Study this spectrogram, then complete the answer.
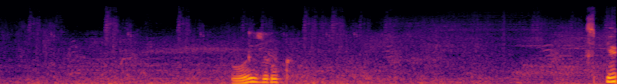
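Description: Magic spells crackle and whoosh in a busy battle.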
